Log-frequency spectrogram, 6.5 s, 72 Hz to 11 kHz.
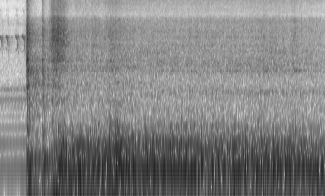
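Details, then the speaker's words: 1966 Mustang with Holley 650 double pumper carburetor, after transfer slot adjustment: engine catches quickly and settles into a steady idle without throttle, running longer than ever though a little cold-blooded; previously died unless gas was pumped. Normal idle. "it's on though so it's wanting idle idle circuit now you know it's it's exposed and the car is running I've never seen this car run this long"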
